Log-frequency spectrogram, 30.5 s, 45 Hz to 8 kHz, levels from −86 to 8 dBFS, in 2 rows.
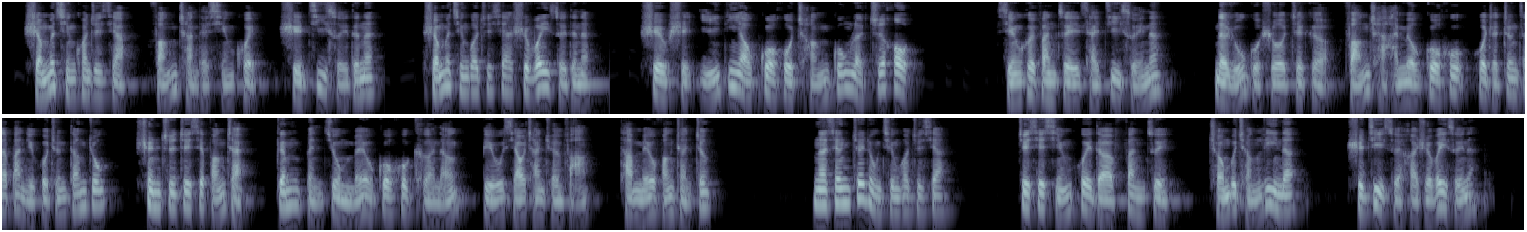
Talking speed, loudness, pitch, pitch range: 250 characters per minute, -27 LUFS, 130 Hz, 105-155 Hz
